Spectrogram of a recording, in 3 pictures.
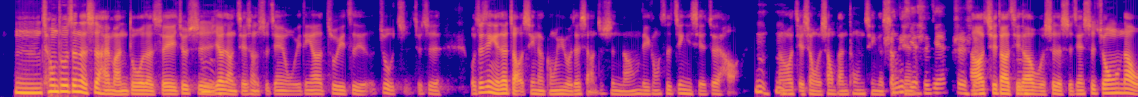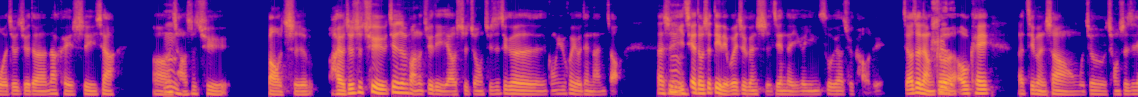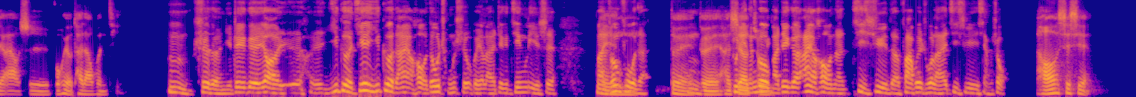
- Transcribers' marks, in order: other background noise
- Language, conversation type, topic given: Chinese, podcast, 重拾爱好的第一步通常是什么？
